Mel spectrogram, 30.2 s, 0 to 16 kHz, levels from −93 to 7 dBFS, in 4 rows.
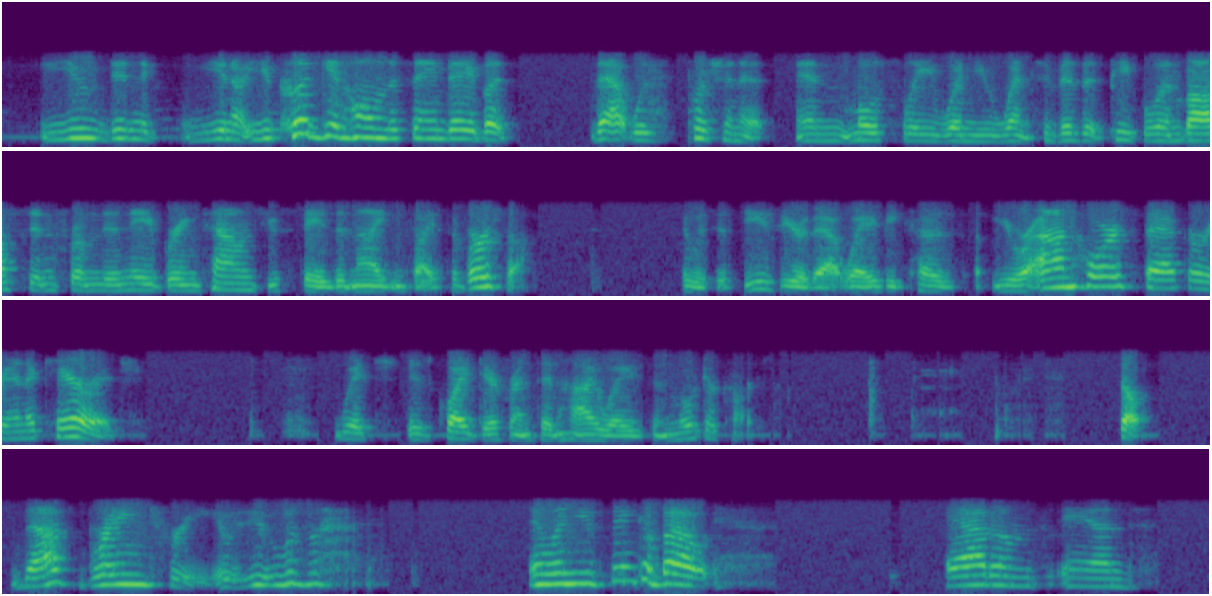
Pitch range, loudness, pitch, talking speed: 160-250 Hz, -23 LUFS, 205 Hz, 145 wpm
